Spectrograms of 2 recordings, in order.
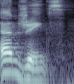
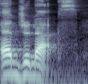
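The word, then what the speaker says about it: nginx: networks next cloud desktop not pronounced ninx but enginex oftent times you will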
